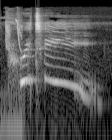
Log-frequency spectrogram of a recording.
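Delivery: very high excited squeal. A narrator's reading. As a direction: squeal with delight at the butterfly. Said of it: "squealed Little Badger".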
